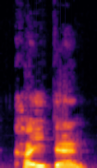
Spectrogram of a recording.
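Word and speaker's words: 開店: 카이텐, 카이텐. 요거 자주 보입니다. 개최하다입니다.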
